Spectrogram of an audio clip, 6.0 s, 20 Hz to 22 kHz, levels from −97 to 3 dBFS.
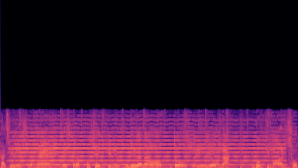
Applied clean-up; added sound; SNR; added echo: none; Bowed string instrument; 0 dB; none.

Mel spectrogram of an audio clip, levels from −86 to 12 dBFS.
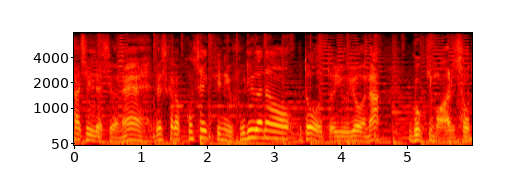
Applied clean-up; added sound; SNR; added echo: none; none; none; none.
